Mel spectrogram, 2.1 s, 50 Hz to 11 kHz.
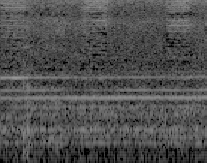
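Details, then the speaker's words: Hippo Tool ZD-8915 150 W desoldering gun (Pro'sKit SS-331H), new, heating toward 160: quiet steady high-pitched buzz, constant from switch-on and unchanged as it heats, coming from the gun itself; abnormal electrical buzzing. "oh that's interesting the buzzing is actually coming from the gun either so that was a constant sound when we first turned it on"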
